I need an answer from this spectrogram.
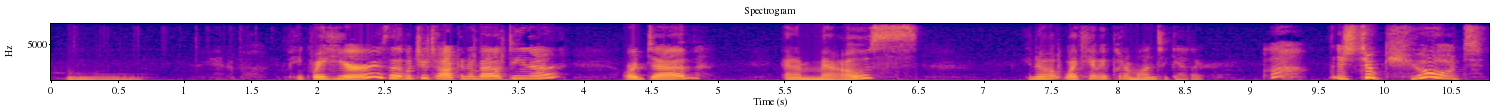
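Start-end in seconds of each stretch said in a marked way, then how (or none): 0.1-2.0 slow, breathy whisper to herself; hushed, soft whisper. Real, not acted. Repeats the comment to herself. 9.1-10.7 much higher, slow, squealing delight; gasping high squeal of delight. Real, not acted. Gasps at the cute critters.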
